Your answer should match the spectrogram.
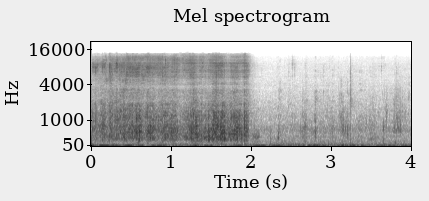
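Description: A person slurping garlic-steamed glass noodles (vermicelli) off a scallop shell in one long slurp that stops about two seconds in, followed by soft wet mouth clicks as she chews.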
